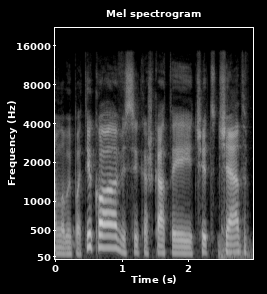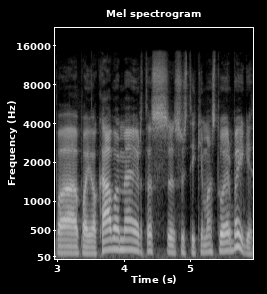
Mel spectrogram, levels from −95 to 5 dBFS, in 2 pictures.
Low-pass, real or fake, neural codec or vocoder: 14.4 kHz; real; none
